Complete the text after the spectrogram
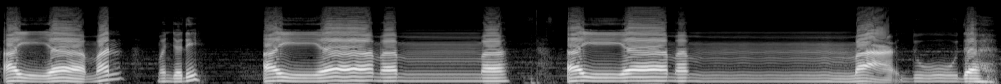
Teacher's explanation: masukkan tanwinnya kepada huruf mim dan diganti bunyinya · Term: idgham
